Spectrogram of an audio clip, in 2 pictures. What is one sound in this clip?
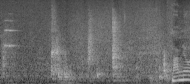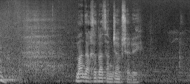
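A young man speaks calmly.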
